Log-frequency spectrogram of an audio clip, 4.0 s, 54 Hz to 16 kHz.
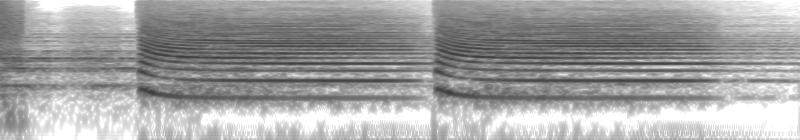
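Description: Electronic beat on the Drum Pads 24 pad app ending on two long horn-like blasts, each sliding down in pitch at its start and then holding. The second fades away near the end.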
